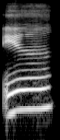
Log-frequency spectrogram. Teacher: ان پہ ہم نے نون کی آواز کو چھپانا ہے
